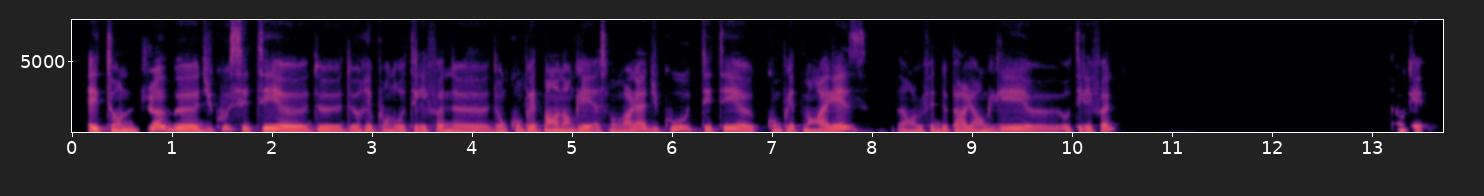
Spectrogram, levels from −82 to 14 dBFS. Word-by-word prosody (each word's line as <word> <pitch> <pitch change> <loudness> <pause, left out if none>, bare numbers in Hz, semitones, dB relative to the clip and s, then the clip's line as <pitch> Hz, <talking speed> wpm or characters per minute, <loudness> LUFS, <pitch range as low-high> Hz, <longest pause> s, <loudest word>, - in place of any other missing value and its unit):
Et 190 +1 +6
ton 170 -3 +1
job, 210 +2 +3
heu, 175 -3 +5
du 155 0 -4
coup, 220 +9 -3
c'était, 190 -2 +4
heu, 155 -3 +5
de 150 0 0
de 150 - -3
répondre 165 +3 -2
au 170 - 0
téléphone, 165 +3 -1
heu, 145 -2 -2
donc 150 +2 -4
complètement 165 +2 0
en 185 - +3
anglais, 165 -3 +1
à 150 - -5
ce 145 - -10
moment-là, 160 +4 -1
du 170 -2 -6
coup, 205 +5 0
tu 210 -4 -6
étais, 185 +3 +2
heu, 155 -3 +1
complètement 170 0 -3
à 155 -1 +1
l'aise 205 +6 0 0.3
dans 155 0 -6
le 160 - -3
fait 180 +3 -4
de 165 0 -2
parler 155 -1 -2
anglais, 160 +4 0
heu, 145 -3 -5
au 165 - -2
téléphone? 170 - -1 2.8
OK. 185 -4 -2
165 Hz, 170 wpm, -22 LUFS, 155-185 Hz, 2.8 s, Et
